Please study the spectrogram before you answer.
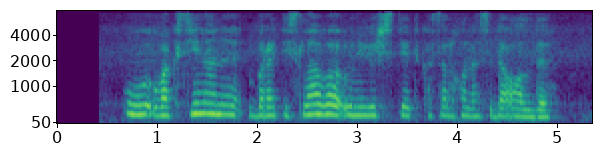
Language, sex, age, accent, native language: Uzbek, female, 18-24, Samarqand, Uzbek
